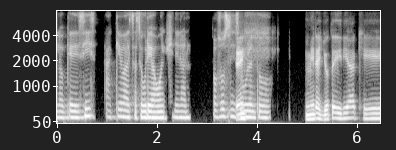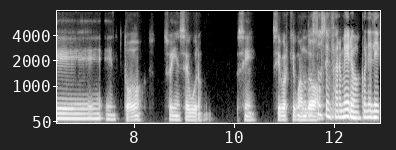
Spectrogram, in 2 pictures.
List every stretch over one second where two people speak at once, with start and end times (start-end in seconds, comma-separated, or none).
none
